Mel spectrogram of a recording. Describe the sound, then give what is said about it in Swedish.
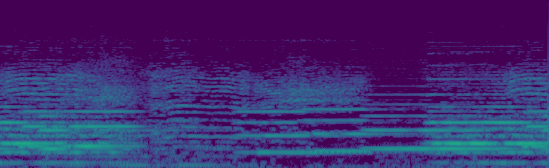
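Sheep bleat continuously and fairly loudly, several wavering calls overlapping with brief dips between them, like a small flock. No one speaks. “Nu tror du att han kommer hjälpa oss med att vattna fåren?”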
